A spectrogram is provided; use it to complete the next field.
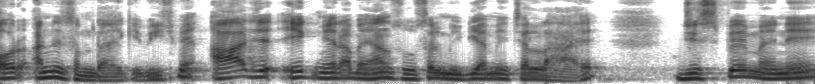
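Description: Speaking at a very slow pace, a man's voice shows very wide pitch swings and vocal fry. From Lucknow, Uttar Pradesh, India; Uttar Pradesh. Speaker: local politician. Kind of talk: interview. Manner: assertive. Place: studio. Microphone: studio mic.

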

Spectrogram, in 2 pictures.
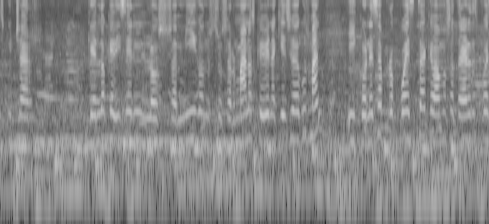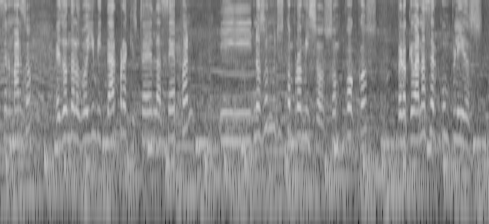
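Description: Loud music sits in the background of this dry, echo-free recording as a woman talks at a fairly quick pace. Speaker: politician. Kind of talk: interview answer to press. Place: street. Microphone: lapel.

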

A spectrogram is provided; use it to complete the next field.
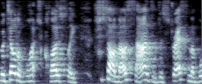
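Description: The clip is reading aloud in a natural voice with ordinary pitch variation.

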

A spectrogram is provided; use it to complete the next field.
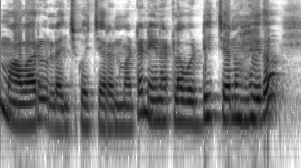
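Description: A woman is the speaker. Her voice has a dark, mellow tone. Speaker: cooking vlogger. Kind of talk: cooking tutorial.

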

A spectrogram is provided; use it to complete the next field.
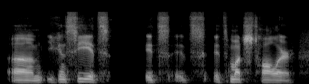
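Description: The tone is nervous, bright and sharp, with ordinary pitch variation. The sound is dry and close with no echo against a quiet background. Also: man. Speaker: public commenter, neighbor. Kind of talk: public comment at meeting. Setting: public meeting chamber. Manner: fast; nervous, halting with repetitions.

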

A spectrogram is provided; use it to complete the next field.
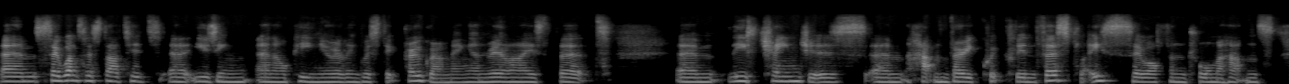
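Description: A woman's fairly low, somewhat breathy voice with a dark, mellow tone and fairly even intonation, at a fairly slow pace against a quiet background. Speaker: guest. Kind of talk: interview answer. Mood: thoughtful, earnest. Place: home room. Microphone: video call.

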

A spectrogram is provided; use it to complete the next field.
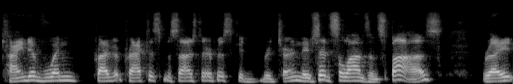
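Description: The speech comes in an Upper Midwest accent at a moderate pace, the sound dry with no echo. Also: man, quiet background. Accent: Upper Midwest American. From Michigan. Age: 40s. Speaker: massage therapist and movement coach; podcast guest. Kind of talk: podcast interview. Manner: intense, extroverted; animated. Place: home room. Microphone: video call.

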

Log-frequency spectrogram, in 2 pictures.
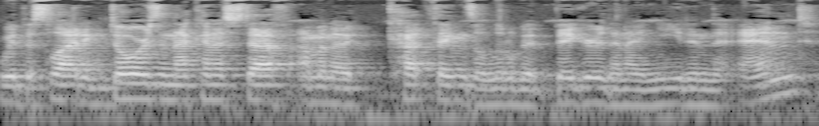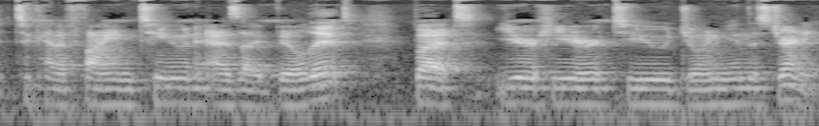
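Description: A man talks at a moderate pace with fairly even intonation, and audible room echo surrounds his voice. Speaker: DIY woodworking creator. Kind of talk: tutorial. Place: workshop.

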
